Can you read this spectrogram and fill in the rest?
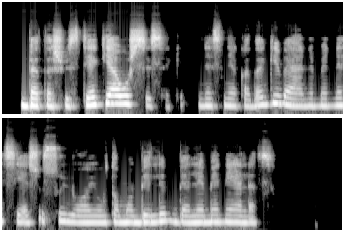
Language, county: Lithuanian, Tauragė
